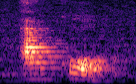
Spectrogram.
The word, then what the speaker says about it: ako: do you spell ako it's a two syllable word ah and then okay so ah and then ko ako all right one difference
